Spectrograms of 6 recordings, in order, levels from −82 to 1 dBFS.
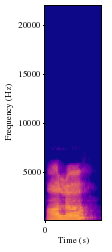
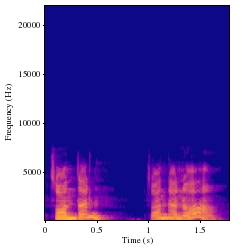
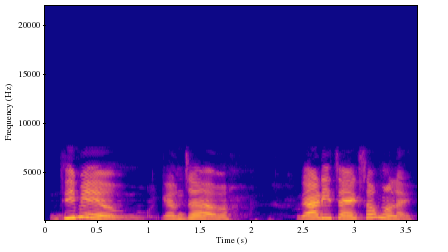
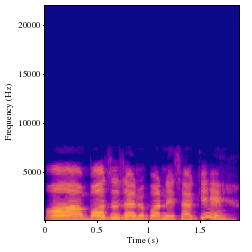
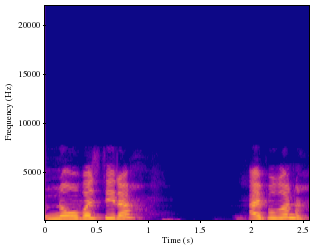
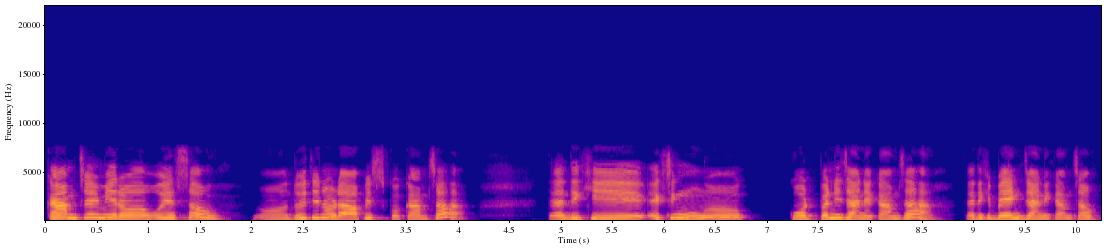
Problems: continuous background conversations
